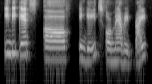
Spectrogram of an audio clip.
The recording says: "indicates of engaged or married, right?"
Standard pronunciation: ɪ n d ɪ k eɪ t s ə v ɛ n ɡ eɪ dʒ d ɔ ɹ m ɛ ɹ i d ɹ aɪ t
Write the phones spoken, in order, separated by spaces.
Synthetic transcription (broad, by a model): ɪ n d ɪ k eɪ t s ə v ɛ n ɡ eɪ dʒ ɔ ɹ m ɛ ɹ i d ɹ aɪ t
